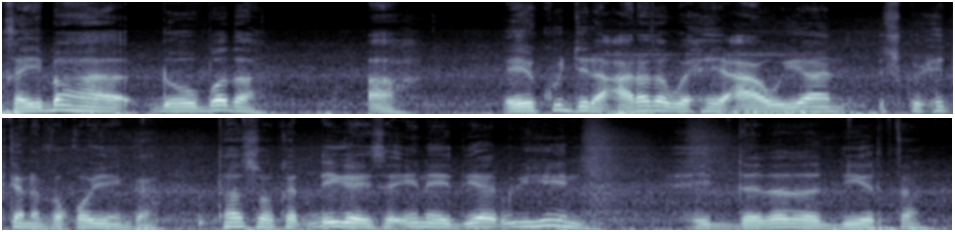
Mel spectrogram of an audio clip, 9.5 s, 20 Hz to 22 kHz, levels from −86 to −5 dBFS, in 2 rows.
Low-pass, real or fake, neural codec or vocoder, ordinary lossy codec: none; real; none; none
